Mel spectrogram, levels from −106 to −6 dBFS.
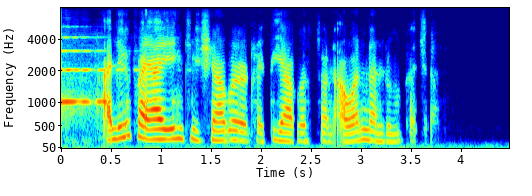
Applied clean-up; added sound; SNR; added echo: neural diffusion model UNIVERSE++.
